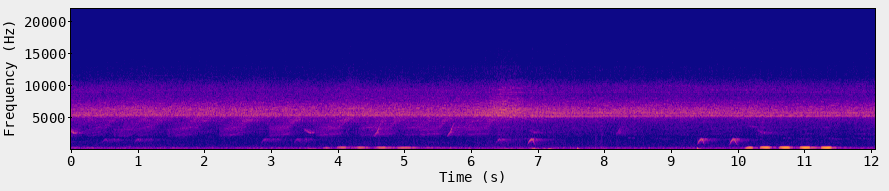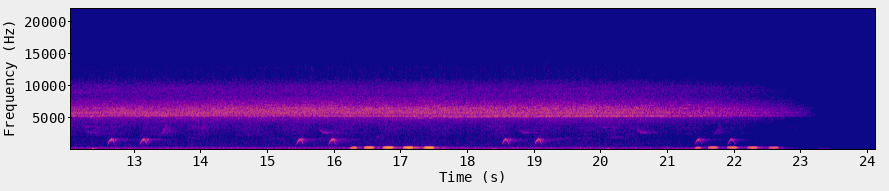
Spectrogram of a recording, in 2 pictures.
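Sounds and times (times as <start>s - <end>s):
insects droning at high pitch: 0.0s - 23.3s
greater coucal hooting: 3.8s - 5.6s, 10.1s - 11.6s, 16.2s - 17.7s, 21.4s - 22.7s.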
